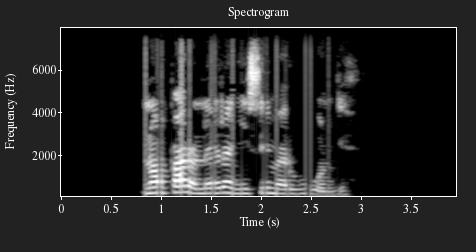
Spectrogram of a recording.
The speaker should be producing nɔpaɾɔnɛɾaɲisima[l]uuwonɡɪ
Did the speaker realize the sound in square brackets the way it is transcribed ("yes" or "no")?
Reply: no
